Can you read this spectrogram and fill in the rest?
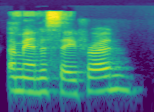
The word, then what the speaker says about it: Amanda Seyfried: Amanda Seyfried.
